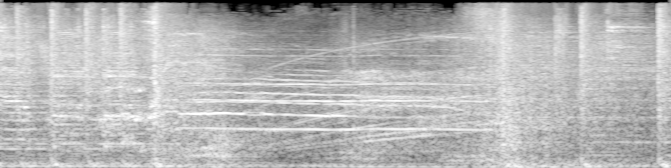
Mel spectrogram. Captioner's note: both screaming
